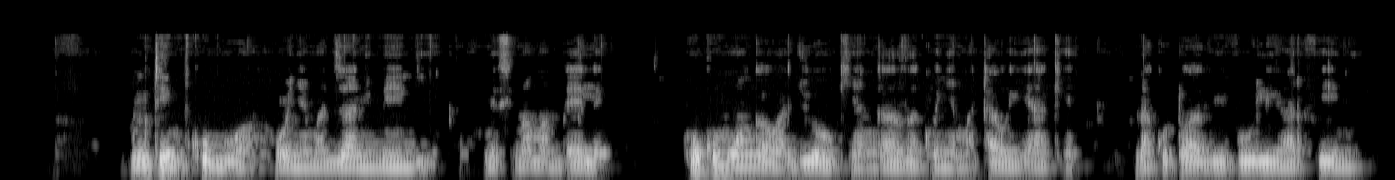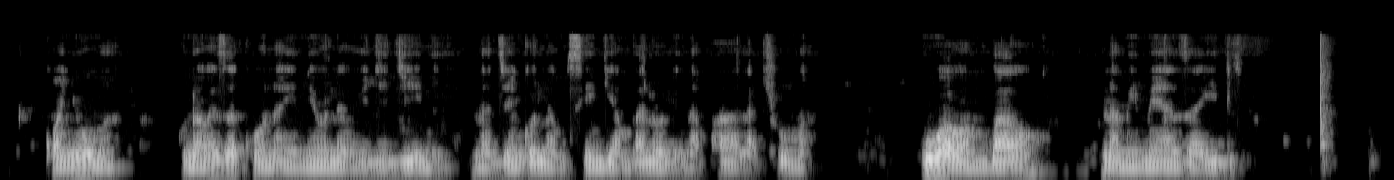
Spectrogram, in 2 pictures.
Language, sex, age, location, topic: Swahili, male, 18-24, Nairobi, health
